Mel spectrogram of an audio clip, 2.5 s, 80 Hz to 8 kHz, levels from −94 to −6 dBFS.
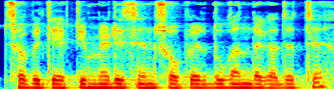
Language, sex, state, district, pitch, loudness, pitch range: Bengali, male, Tripura, Dhalai, 125 Hz, -14 LUFS, 125-130 Hz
